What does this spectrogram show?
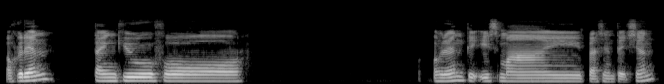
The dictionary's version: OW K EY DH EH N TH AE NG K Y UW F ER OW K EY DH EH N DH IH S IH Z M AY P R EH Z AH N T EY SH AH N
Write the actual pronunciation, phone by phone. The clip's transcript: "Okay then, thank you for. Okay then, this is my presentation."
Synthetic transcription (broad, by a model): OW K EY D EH N T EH NG K Y UW F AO OW K EY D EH N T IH IH S M AY P R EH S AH N T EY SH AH N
